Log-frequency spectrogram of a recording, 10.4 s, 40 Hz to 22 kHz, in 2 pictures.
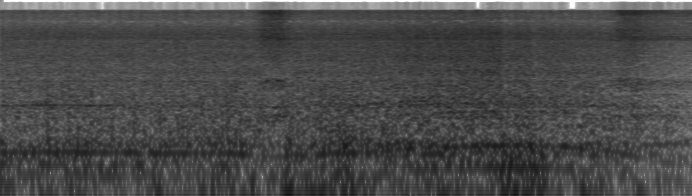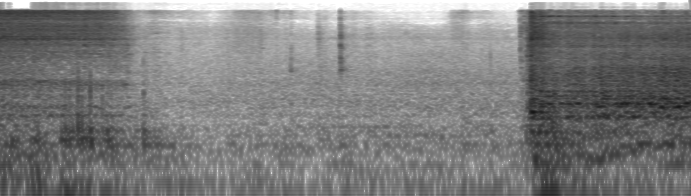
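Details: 1951 Ford F1 flathead V8, first run after sitting over 20 years, idling: steady even thrum, roughly three to four beats a second, a quiet gap midway then running resumes; sounds healthy, an oil leak noted.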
